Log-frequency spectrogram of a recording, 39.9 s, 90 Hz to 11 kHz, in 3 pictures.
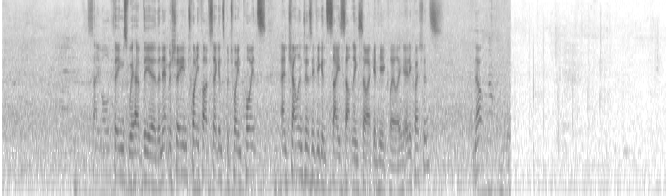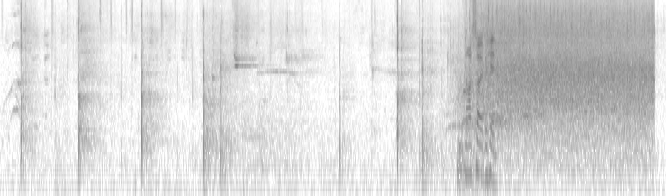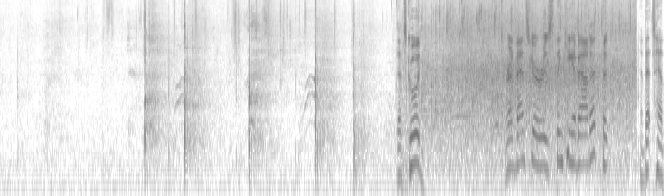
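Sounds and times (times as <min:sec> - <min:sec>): low crowd ambience: 0:00.1 - 0:39.9
racket striking tennis ball: 0:21.2 - 0:22.0, 0:29.5 - 0:30.8, 0:32.9 - 0:34.0
stadium crowd applauding: 0:22.2 - 0:26.4, 0:34.6 - 0:39.4.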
